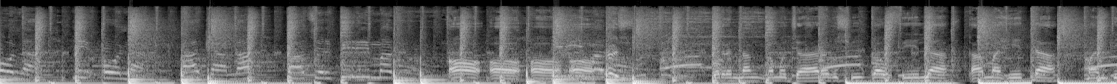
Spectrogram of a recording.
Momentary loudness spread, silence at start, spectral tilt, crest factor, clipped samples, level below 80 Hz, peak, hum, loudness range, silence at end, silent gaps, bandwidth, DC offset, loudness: 6 LU; 0 s; -4 dB/octave; 10 dB; 0.1%; -12 dBFS; 0 dBFS; none; 2 LU; 0 s; none; 16.5 kHz; under 0.1%; -13 LUFS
